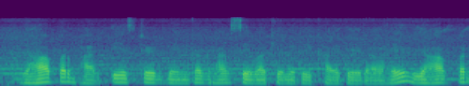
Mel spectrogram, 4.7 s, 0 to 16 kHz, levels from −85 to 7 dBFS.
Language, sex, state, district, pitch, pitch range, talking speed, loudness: Hindi, male, Uttar Pradesh, Ghazipur, 105 Hz, 95-115 Hz, 190 wpm, -23 LUFS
